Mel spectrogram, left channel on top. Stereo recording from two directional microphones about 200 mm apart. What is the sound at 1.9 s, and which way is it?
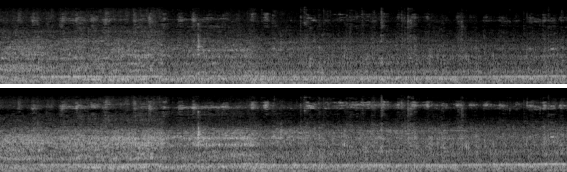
Vehicle, 60° left (ahead or behind).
